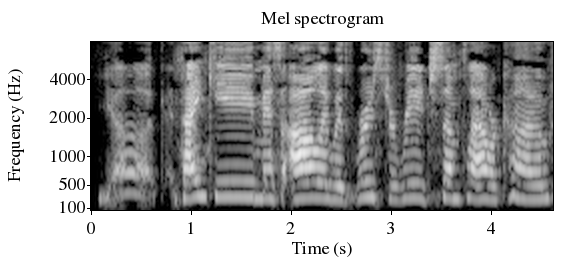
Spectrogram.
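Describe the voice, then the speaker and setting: Lady doing a craft live at home, bright voice, folksy rambling chat, talks to viewers. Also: a little high. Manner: chatty, folksy, greets viewers by name. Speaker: craft livestream host. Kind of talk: casual livestream chat while painting.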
